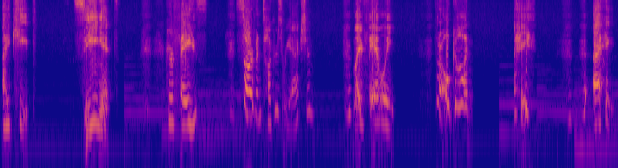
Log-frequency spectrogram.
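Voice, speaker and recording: A man voicing a guilt-ridden young spark creature in an animated-style audio story, crying and stammering in grief. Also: very high voice, drawn-out words, long pauses, slightly rough, faint music behind, voice pushed up, full character voice. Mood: grief-stricken sobbing. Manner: whimpering, stammering, bursting into near-screams.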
